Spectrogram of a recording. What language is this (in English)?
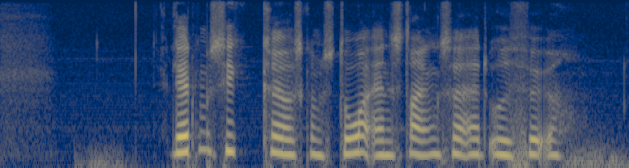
Danish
